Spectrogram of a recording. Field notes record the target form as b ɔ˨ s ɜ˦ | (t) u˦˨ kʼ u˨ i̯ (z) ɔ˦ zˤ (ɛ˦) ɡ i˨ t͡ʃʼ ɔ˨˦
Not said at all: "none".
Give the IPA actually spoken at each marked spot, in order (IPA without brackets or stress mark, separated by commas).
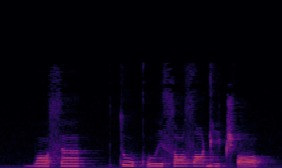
t, s, ɛ˦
